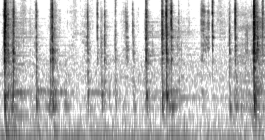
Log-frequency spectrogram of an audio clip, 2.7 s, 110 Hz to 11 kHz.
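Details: Dexter 5200 lb trailer axle with 12-inch drum brakes, new brakes fitted: sharp, separate ratchet clicks at an uneven pace as the adjuster star wheel is turned to take up shoe slack; normal brake shoe adjustment, no fault.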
